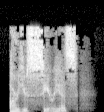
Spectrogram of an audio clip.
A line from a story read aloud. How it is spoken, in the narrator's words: murmured a woman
